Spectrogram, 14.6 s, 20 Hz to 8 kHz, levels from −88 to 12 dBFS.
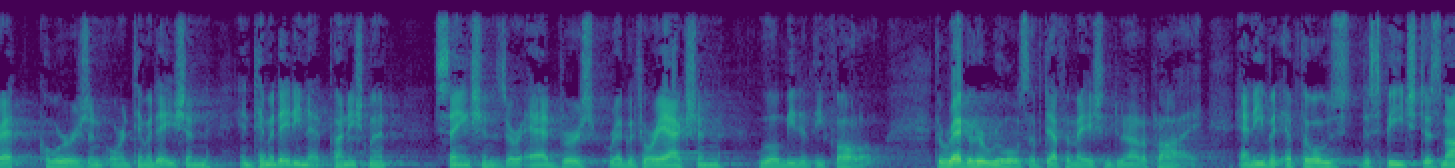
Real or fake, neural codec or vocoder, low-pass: real; none; 7.2 kHz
